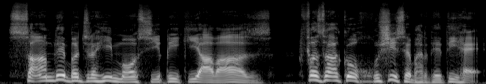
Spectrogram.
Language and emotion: Urdu, happy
